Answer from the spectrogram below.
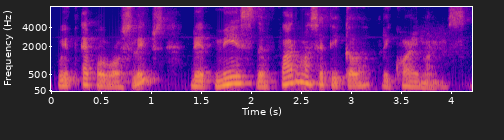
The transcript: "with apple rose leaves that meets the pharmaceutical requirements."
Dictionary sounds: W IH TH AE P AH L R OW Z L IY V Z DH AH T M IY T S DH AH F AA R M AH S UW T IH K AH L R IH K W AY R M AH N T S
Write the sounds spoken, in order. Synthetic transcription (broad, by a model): W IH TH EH P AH L W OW S L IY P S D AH T M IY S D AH F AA R M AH S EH T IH K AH L R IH K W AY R M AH N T S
